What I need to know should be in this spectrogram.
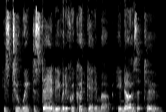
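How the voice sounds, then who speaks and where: A woman voicing a gentle, practical frontier man who speaks in a matter-of-fact way, in a husky voice. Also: mid-range voice, lively intonation, a little fast, pitched above the performer's own voice. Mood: resigned.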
